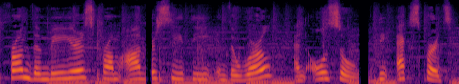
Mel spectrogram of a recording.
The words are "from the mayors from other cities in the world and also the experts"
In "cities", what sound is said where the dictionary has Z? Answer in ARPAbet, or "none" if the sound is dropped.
none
